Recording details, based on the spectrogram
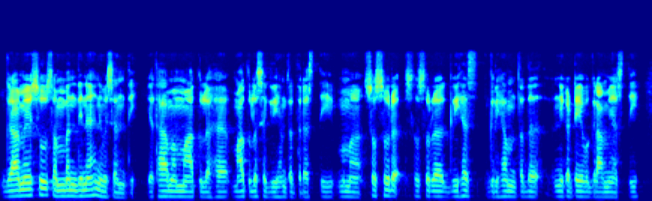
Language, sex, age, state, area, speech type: Sanskrit, male, 30-45, Rajasthan, urban, spontaneous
